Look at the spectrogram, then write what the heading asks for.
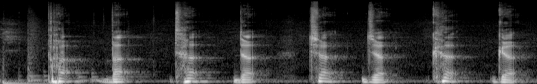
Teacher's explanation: these are all called plosive sounds, so they're like small explosions in your mouth. You're stopping the air and releasing. And once again, it's showing you the position of your mouth.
